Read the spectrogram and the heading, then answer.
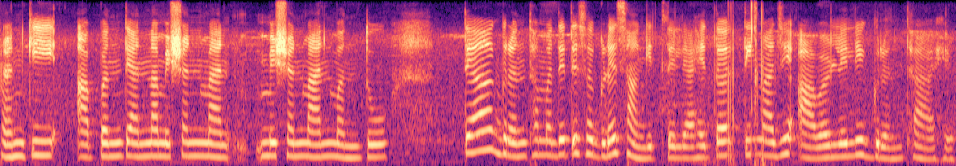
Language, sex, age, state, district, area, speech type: Marathi, female, 30-45, Maharashtra, Nagpur, urban, spontaneous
